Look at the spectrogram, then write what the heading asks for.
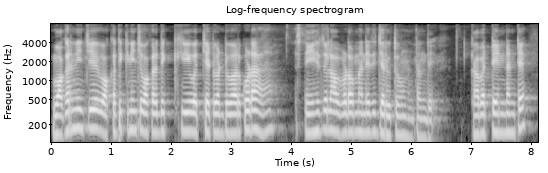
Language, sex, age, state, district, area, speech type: Telugu, male, 45-60, Andhra Pradesh, East Godavari, rural, spontaneous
